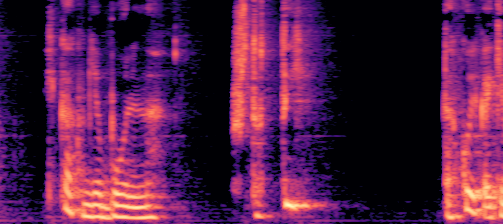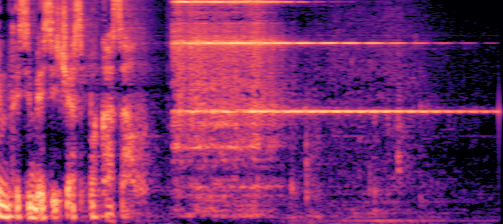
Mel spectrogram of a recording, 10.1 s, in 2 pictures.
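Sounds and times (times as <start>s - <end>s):
speech: 0.7s - 1.8s, 2.5s - 3.0s, 4.5s - 7.1s
doorbell ringing: 6.8s - 10.0s.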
